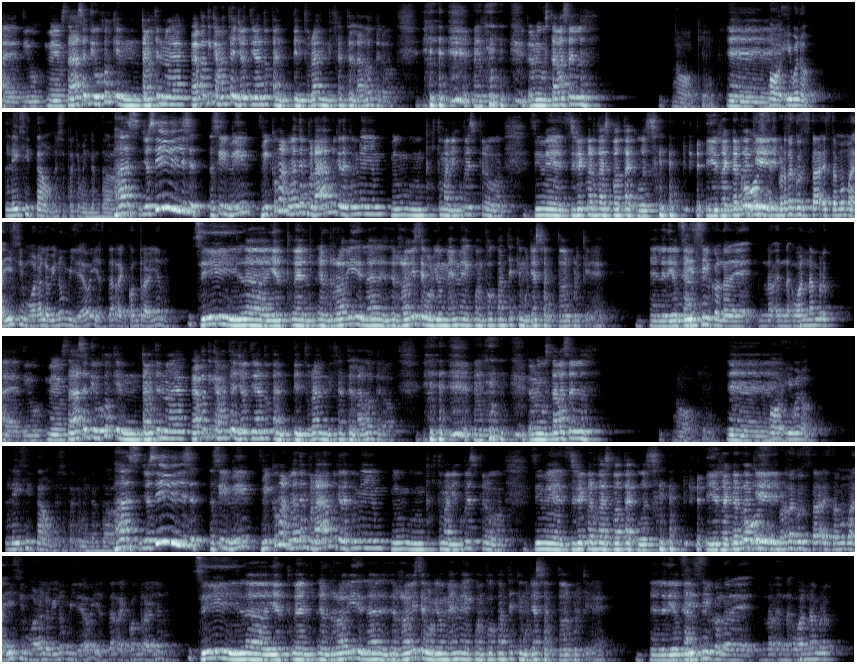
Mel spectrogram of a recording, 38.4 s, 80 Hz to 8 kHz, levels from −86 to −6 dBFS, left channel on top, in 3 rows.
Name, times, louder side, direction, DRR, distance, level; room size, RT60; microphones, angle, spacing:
voice 1, 0.0-8.9 10.9-11.8 14.5-22.9 23.2-24.5 28.5-34.6 35.3-36.0, equal, 30° left, 0.7 m, -26 dB
voice 2, 10.1-10.7 11.5-12.1 12.8-14.6 23.9-28.2 35.7-38.0, left 4 dB, 80° left, 0.4 m, -30 dB
3.0 x 2.9 x 2.2 m
head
